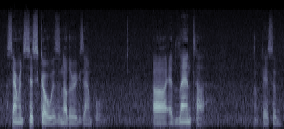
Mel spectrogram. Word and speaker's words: Atlanta: Atlanta. Okay, so when you see the A at Atlanta, we pronounce it.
